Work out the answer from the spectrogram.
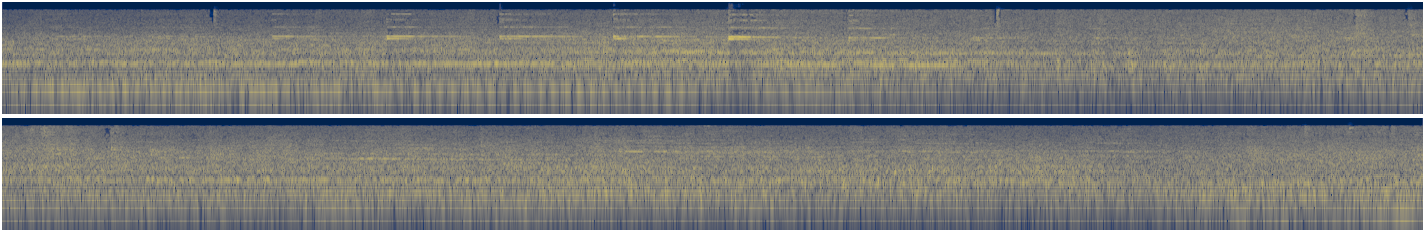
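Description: Diesel-hauled intermodal freight train passing close: locomotive followed by double-stack well cars, with rail noise and wheel clatter. Steady and intermittent high tones sound over the first few seconds, then an even rolling rumble of the cars.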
